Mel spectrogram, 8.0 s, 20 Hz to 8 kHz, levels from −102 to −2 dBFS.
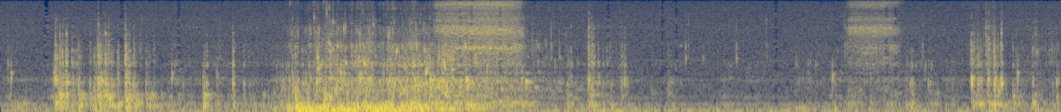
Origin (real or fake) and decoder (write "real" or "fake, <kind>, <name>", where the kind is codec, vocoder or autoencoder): fake, vocoder, BigVGAN v2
